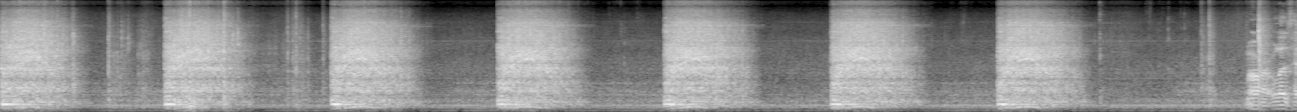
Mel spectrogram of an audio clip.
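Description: A kitchen blender chops pieces of black drum fish for imitation crab in seven loud, evenly spaced pulses, each a couple of seconds of harsh whirring separated by short quiet gaps.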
